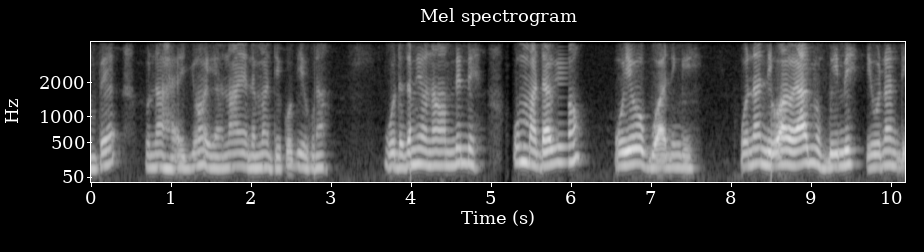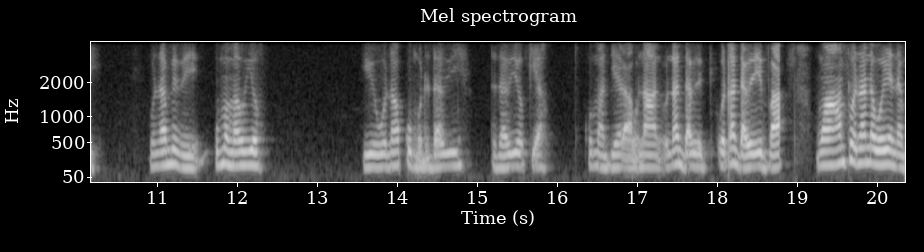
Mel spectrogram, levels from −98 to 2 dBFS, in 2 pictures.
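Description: At 2.8 s and again at 4.0 s the speech jumps forward. This is likely a dropped buffer (overrun): the capturing program fell behind and the hardware overwrote samples it had not yet read, so roughly 70 ms vanishes at each point. The audio on either side is spliced straight together with no gap of silence, so there is a sudden skip in the speech.

From 4.38 to 4.44 s, about 40 ms of the call failed to reach the decoder in time. This is short concealed packet loss: the receiver covered the hole by extending the preceding sound and then crossfaded back into the real signal. It comes across as a brief smear or wobble in the speech instead of a clean break.

Between 4.94 and 5.38 s, packets kept going missing, producing repeated packet loss (robotic sound). There are four separate holes totalling about 140 ms, the longest 57 ms, and concealment fills roughly a third of that span. Each patch runs into the next before the real signal has properly recovered, so this stretch sounds choppy, with fragments of speech missing. 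All of this sits inside the narrow G.711 call band, which has nothing above 4 kHz.

From 5.86 to 5.99 s, a burst of packet loss removes about 120 ms in one run. The receiver keeps the last sound going and lets it decay as the gap continues, so a voiced sound turns into a held, buzzing tone that fades. The speech then resumes further along, and the content that fell inside the gap is simply gone.

The likely overrun skips return later. At 8.51 s a jump comes just before "wa wò", losing roughly 40 ms. Similar jumps of roughly 40 ms occur at 10.19 s and 16.95 s. The largest comes at 18.79 s, where roughly 100 ms drops out.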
